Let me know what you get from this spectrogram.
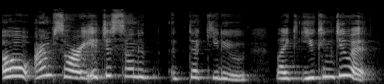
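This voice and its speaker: A friendly teenage girl hero student , performed by a woman narrator, high-pitched and eager. She sounds like a keen classmate in an amateur storybook reading. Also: animated, moderate pace. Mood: apologetic.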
